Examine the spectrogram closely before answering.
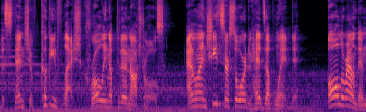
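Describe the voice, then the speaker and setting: A man narrating a scripted fantasy story in a dramatic, solemn and measured storytelling manner. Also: fairly high pitch, a bit bright. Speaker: lore narrator.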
